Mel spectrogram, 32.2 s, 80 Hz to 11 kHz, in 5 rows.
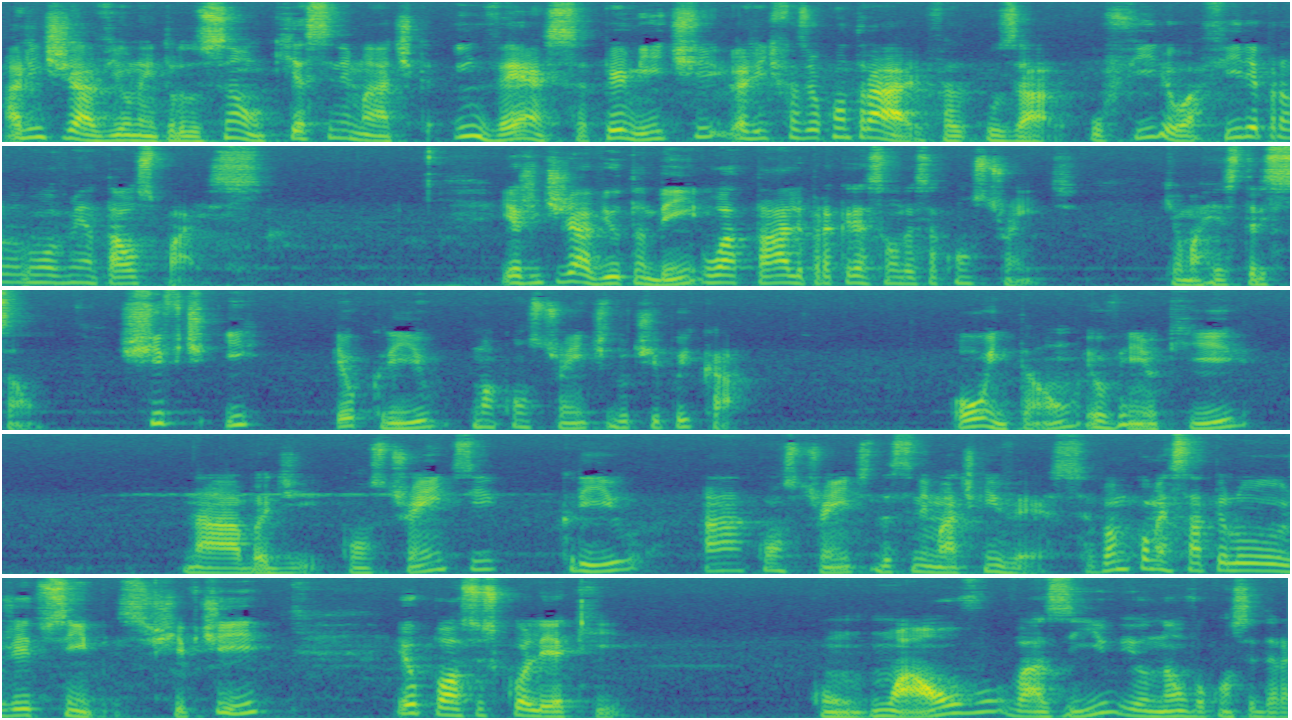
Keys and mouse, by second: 6.4 click, 7.7 click, 14.3 shift+i, 20.5 click, 21.7 click, 26.5 shift+i.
